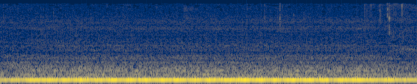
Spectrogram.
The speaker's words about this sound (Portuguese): Primeira vez que eu tô acabando esse episódio na frente da geladeira aberta. Ó, o barulho de freezer.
